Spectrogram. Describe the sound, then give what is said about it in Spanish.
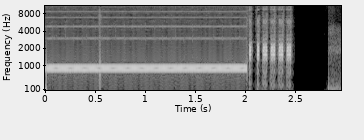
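A loud, steady electronic tone holds for about two seconds, then breaks into a quick series of higher, rapid pulsing beeps, like an emergency alert alarm for Mexico City, before cutting to silence. “Alarma de emergencia para la Ciudad de México.”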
